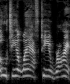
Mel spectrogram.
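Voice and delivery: put-on high shouting. Recalling red carpet shouts from Canadians and Americans: retelling Canadians and Americans shouting. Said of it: "lots of Canadians and Americans shouting".

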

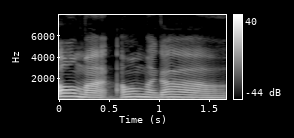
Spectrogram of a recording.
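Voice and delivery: slow, drawn-out mock Southern country accent.

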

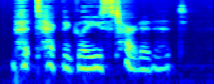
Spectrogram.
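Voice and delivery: breathless words laughed out between breaths. A narrator reads one man's line to another, with a breathless laugh. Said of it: "with a breathless laugh".

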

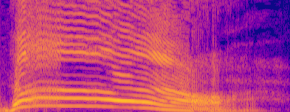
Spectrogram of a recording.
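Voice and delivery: very high, loud, drawn-out shout. Urging the crowd to give the response, the speaker demonstrates it, shouting. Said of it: "You need to shout".

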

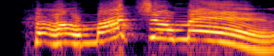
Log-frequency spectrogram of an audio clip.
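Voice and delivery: very high-pitched voice. Greeting someone excitedly while talking with friends: very high-pitched voice. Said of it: "Your voice went, like, eight octaves".

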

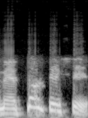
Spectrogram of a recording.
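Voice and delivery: mock fed-up, furious, irate outburst. Explaining how a man raising his voice is seen, acting out getting mad. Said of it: "You can get mad and be like".

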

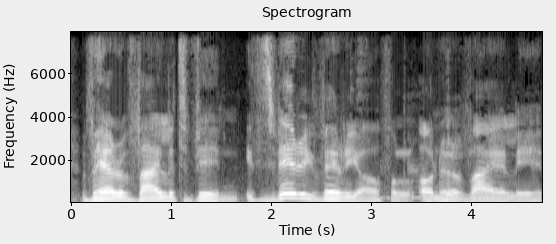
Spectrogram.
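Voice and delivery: very low, deep put-on voice, dropped right down. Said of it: "I can do a Vincent Price".

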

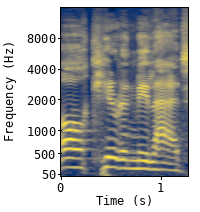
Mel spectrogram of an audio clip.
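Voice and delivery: put-on a bit of an Irish accent. Speaker retells a man calling the day after the fundraiser, slight put-on Irish accent. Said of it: "as he puts on a bit of an Irish accent".

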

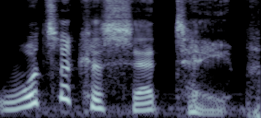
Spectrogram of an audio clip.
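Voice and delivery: shy, meek, timid, genuinely curious tone. Retelling how a girl asked a question: imitating a meek question. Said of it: "and very meekly asked".

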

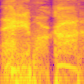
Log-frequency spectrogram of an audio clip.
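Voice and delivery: close, hushed, soft whisper. Acting out a character sneaking up on someone asleep: Agravain whispering. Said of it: "whispers in her ear".

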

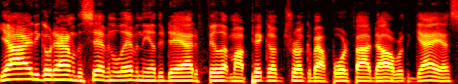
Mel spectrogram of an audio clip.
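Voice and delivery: put-on southern drawl. Describing how Steph talks, then mimicking her: imitating Steph's southern drawl. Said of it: "just some of that southern drawl comes out".

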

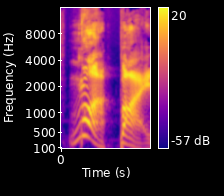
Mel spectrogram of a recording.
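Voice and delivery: mock supremely anxious, very loud, high blurt. Retelling a woman's goodbye just before she leaves, imitating someone supremely anxious. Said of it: "in this very like supremely anxious".

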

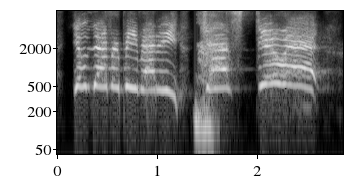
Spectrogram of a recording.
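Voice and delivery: tiny, squeaky, very high pipsqueak voice. Retelling a movie scene, voicing the brother on his shoulder in a little pipsqueak voice. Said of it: "in this little pipsqueak voice goes".

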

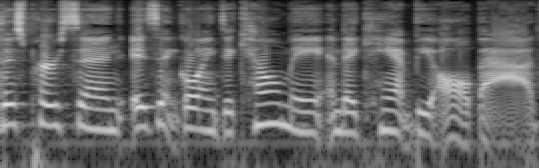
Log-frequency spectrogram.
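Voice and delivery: ordinary delivery

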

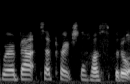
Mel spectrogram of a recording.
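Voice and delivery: ordinary delivery

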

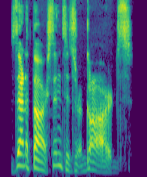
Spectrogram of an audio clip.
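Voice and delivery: orcish creature voice. The game narrator voices a character answering who the boss is: orcish voice. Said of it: "He says in an orcish voice".

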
